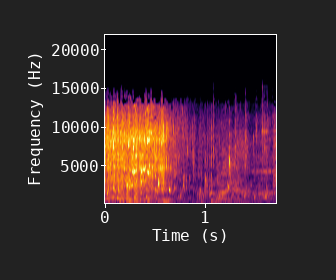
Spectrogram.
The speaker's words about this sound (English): She rinses her face with tap water.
